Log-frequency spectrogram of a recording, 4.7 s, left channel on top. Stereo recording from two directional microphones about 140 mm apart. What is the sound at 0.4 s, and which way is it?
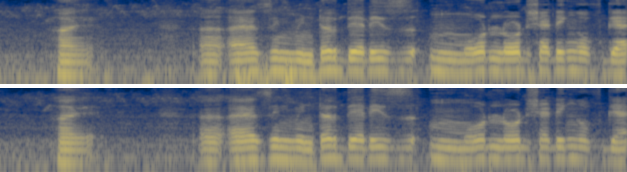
A man's voice, 5° right (ahead or behind).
